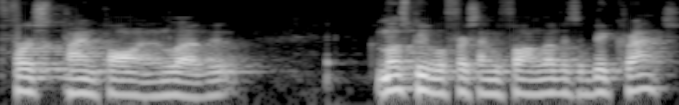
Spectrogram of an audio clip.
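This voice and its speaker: Audible room echo surrounds a man speaking at a moderate pace with medium pitch. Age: 20s. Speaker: entrepreneur. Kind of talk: casual chat. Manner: animated.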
